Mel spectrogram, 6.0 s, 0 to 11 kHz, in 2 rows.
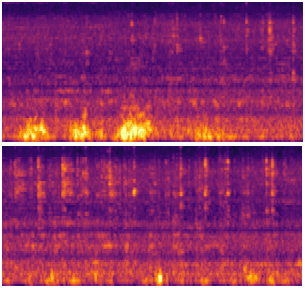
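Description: Komatsu D155A crawler bulldozer pushing sand: its diesel engine running under load while its steel tracks clank and rattle, with a few low thumps in the first second and a half.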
